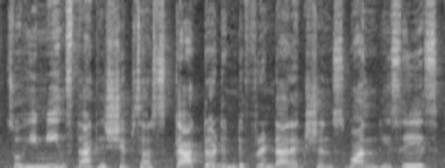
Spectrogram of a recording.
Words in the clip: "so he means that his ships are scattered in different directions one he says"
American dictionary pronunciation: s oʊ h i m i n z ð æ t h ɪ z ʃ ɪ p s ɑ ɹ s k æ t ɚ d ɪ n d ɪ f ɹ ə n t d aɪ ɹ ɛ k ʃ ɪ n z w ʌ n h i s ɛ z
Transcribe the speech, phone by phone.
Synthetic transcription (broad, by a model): s oʊ h i m i n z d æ t h ɪ z ʃ ɪ p s ɑ ɹ s k æ t ɚ d ɪ n d ɪ f ɹ ə n t d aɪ ɹ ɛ k ʃ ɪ n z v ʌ n h i s ɛ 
